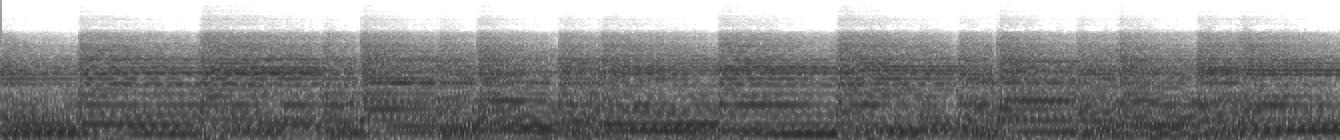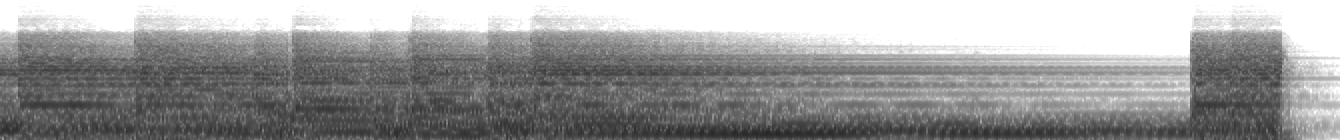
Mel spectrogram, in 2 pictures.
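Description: An electric guitar played through a Strymon Iridium amp modeler set to a crunchy overdrive, with loud sustained distorted chords strummed steadily and a final chord ringing out before a short closing strum, with no voices.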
